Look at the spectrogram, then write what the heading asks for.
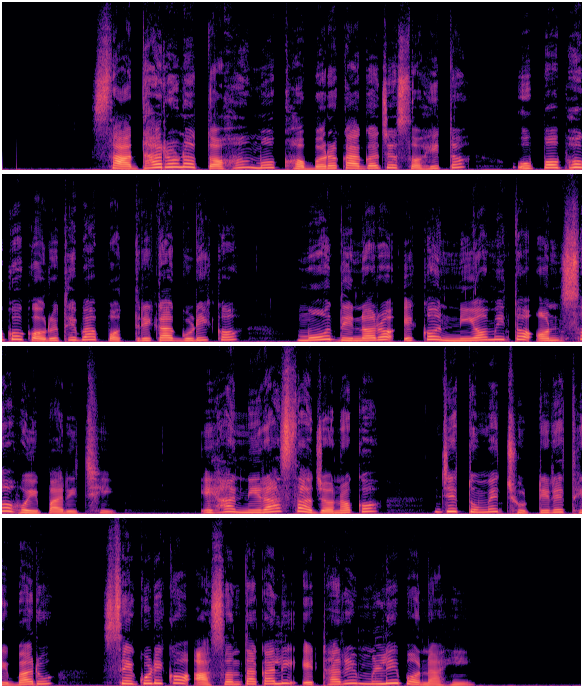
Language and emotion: Odia, sad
